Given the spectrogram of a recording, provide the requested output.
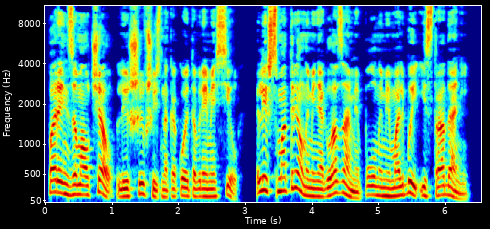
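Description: A man narrating a war story in the first person, expressive and dramatic. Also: fairly high pitch, normal speed. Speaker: audiobook narrator.

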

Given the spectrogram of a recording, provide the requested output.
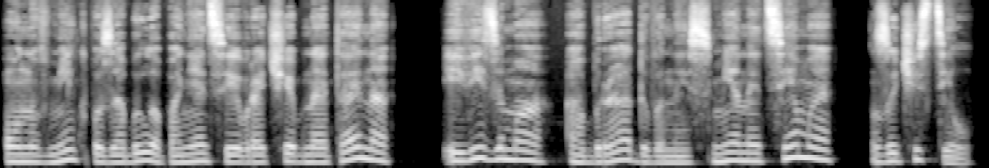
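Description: A woman narrating a first-person detective audiobook in a steady, ironic manner. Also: on the low side, a little slow, few pauses, no room sound, studio quality.

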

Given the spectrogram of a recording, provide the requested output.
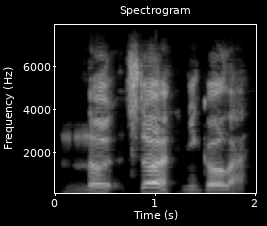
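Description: Toothless old village craftsman, a man voicing him: lisp, rustic chatter, raised pitch, dry lo-fi. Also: expressive, slow pace, no room sound. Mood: hearty. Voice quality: lisping, toothless. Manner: folksy rustic speech. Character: toothless old male craftsman, cheerful and eager. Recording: dull dry recording.

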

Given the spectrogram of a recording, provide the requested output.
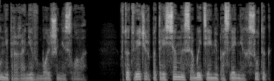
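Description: Male narrator, deep husky voice, measured storytelling, dry studio. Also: dark tone, no echo. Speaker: audiobook narrator. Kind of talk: scripted narration.

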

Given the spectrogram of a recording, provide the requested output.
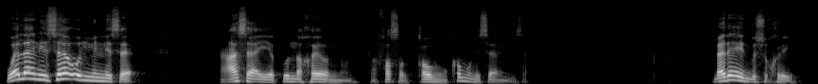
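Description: A man with an Egyptian Arabic accent giving a Quran commentary lecture, emphatic and moving from loud stress to near-murmurs. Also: mid-range voice. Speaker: preacher.

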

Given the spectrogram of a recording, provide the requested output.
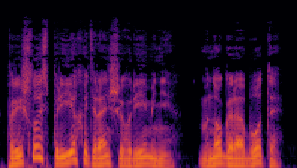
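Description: A man's voice: mid-range voice, big pitch swings, moderate pace, darkish tone, slightly rough, dry recording, clean studio sound, in a large hall. A man voicing a cheerful, friendly young male lawyer. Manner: cheerful, easy greetings.

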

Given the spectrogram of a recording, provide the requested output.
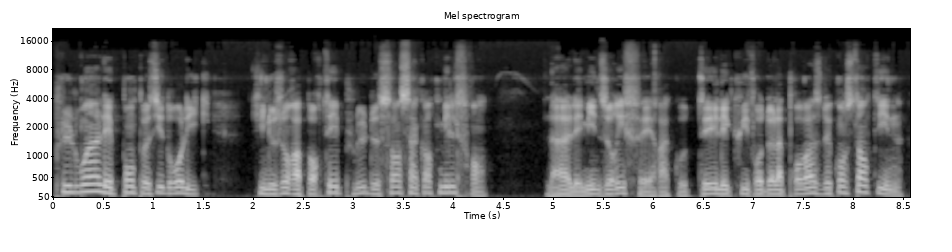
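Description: A man's voice: medium pitch, moderate pace, a little mellow, no echo, lightly acted. A man voicing a cynical, greedy male swindler who talks in a brash, mocking way. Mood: scheming.

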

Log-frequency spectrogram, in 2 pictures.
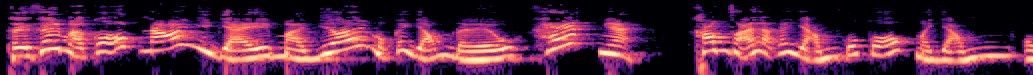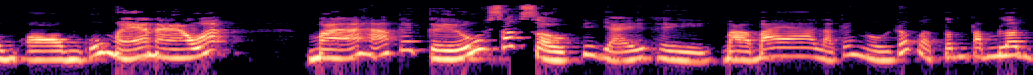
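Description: A woman narrating a ghost story in a casual, chatty spoken style, turning often to address her listeners. Her voice sits somewhat high and moves in a lively way across its range. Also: fairly quick. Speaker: storyteller of a channel.

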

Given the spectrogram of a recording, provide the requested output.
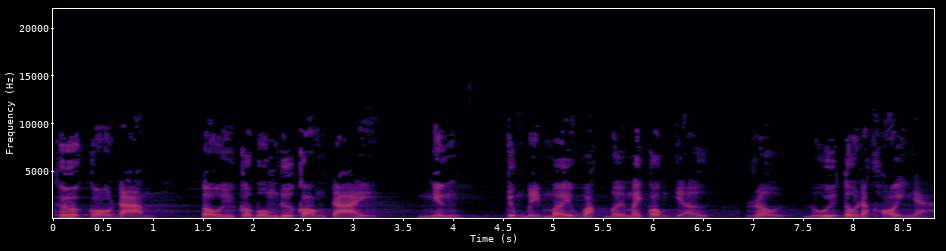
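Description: A humble old Brahmin father pleads in a husky, lowish voice that rises and falls with feeling. The audio drama sounds like it was recorded in a long-echoing hall. Soft music plays behind. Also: lively intonation, moderate pace. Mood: pleading. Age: older.

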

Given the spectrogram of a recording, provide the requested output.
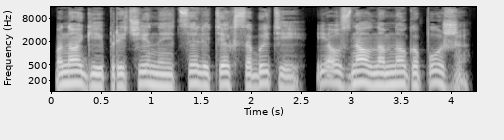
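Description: A woman reading an audiobook voices a curt, self-assured man in power, speaking low, clipped and matter-of-fact. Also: steady tone, moderate pace, darkish tone, dry recording, studio quality, lightly acted. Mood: calm, firm.

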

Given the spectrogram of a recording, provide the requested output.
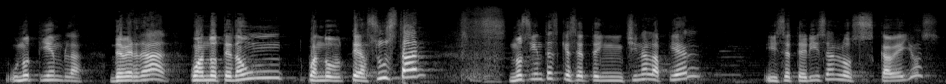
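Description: A man preaching a sermon, telling stories with lively acted voices and dropping to hushed, serious tones. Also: high-pitched, measured pace, faint music behind. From Mexico. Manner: animated storytelling, acts out voices, drops to hushed tones. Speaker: pastor.

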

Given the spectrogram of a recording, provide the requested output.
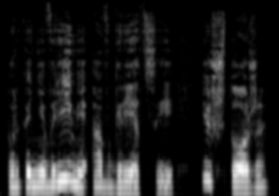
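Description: This is a self-assured woman medic of about thirty, gently mocking and calm, as a male reader puts her on. Her voice sits a little higher than the narration. The sound is dry and close. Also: moderate pace, no echo. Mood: amused. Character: teasing woman army medic around thirty.

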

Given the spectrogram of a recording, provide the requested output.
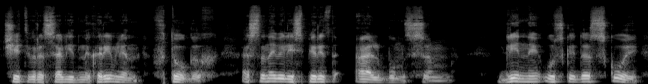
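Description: A man narrating an audiobook in a measured, expressive reading style. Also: mid-range voice. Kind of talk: scripted narration.

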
